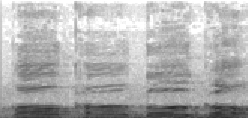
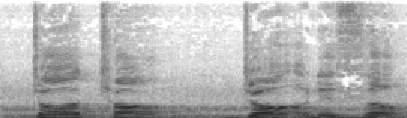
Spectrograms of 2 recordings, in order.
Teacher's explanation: જે કંઠ્ય છે ઉચ્ચારણો ક, ખ, ગ, ઘ, એ કંઠ્યની જગ્યાએ તાલવ્યનો ઉપયોગ થાય છે. ચ, છ, જ અને ઝ.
